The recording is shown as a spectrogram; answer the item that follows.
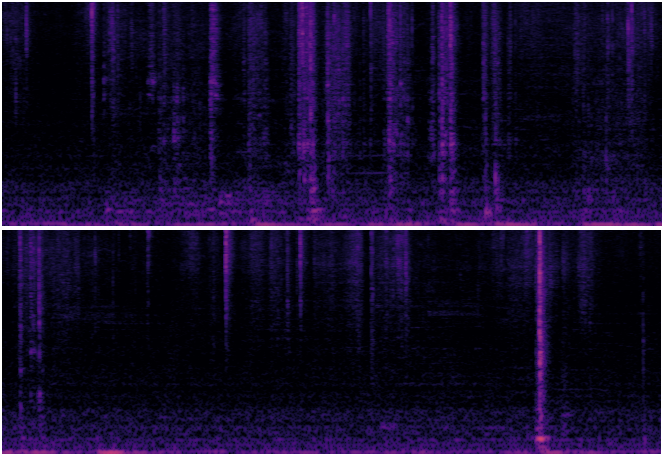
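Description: Trading cards and clear plastic card holders being handled with gloved hands on a table: scattered light clicks, taps and rustles, with one louder knock a little past halfway.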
